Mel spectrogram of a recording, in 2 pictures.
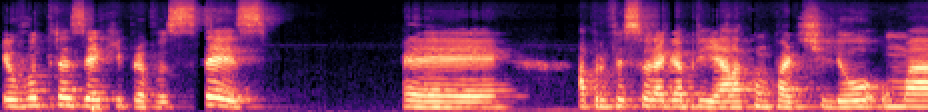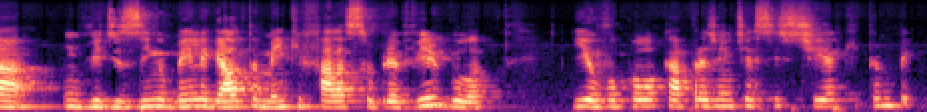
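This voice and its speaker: A woman's voice: mid-range voice, steady tone, normal speed, fairly bright tone. A woman teacher explaining a lesson over a video call, chatty and full of tag questions and fillers. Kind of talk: online class explanation.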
